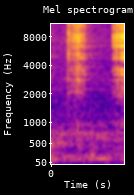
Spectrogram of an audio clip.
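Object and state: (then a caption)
Crispy roast chicken skin. The golden skin of a whole roast chicken fresh from the air fryer oven is scraped, giving two short, crisp, high-pitched rasping scrapes. The skin sounds crunchy, and the chicken is crispy outside and juicy inside.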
